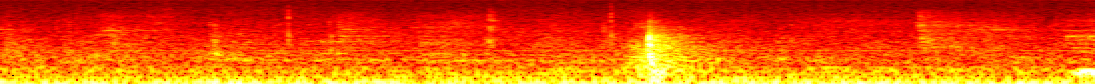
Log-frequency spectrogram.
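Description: Steady low room hum with a few faint, irregular clicks and one sharper click about two and a half seconds in.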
